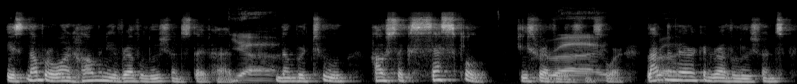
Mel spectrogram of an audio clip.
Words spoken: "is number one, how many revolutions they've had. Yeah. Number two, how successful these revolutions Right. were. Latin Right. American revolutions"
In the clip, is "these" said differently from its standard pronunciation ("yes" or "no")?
no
